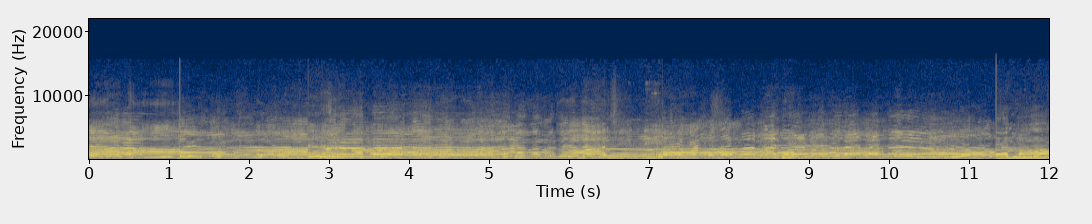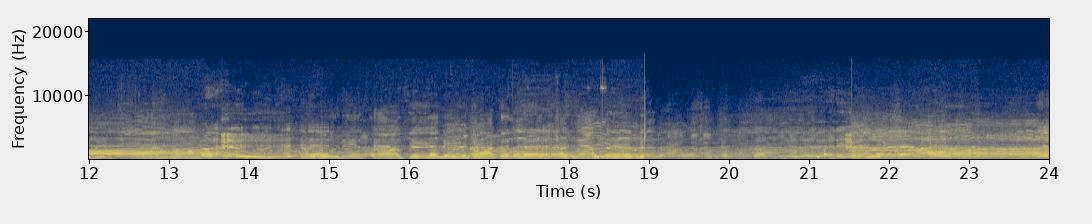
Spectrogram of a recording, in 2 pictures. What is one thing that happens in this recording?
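Women wail and cry loudly nearby.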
